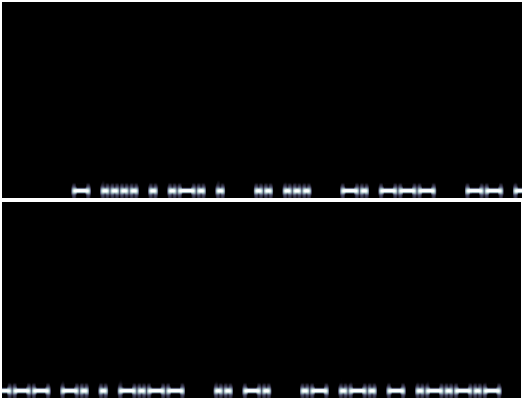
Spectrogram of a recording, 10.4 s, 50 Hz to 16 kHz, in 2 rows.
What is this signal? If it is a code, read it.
Morse code, heard as a keyed tone, about 25 wpm, 700 Hz. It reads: THERE IS NO MONEY IN ART.
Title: Sentences from Top 1000 Words - Review Part 3 - 25wpm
